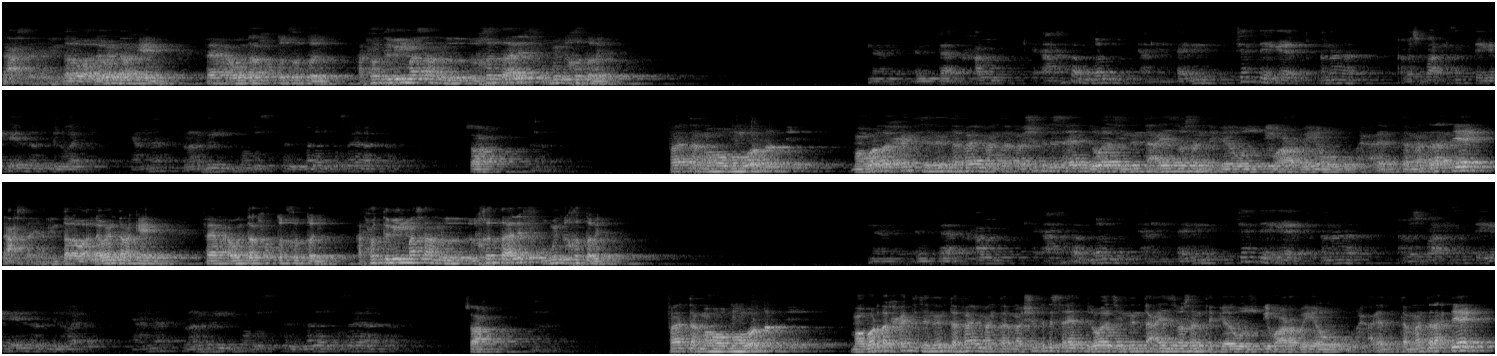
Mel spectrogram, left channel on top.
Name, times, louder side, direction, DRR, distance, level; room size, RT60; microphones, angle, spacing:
voice 1, 0.0-1.6 2.0-3.2 3.5-6.0 19.6-19.8 21.6-22.5 23.4-29.7, right 2 dB, 60° right, 1 dB, 0.4 m, -26 dB
voice 2, 8.6-10.0 10.3-13.5 13.9-15.7 16.2-18.9 20.2-20.4 22.2-22.9, left 2 dB, 35° left, -1 dB, 0.4 m, -43 dB
3.4 x 2.0 x 2.2 m, 1.3 s
head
